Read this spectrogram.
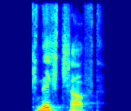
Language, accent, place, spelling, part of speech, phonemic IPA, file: German, Germany, Berlin, Knechtschaft, noun, /ˈknɛçtʃaft/, De-Knechtschaft.ogg
- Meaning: bondage, servitude, serfdom (state of being unfree and subordinated)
